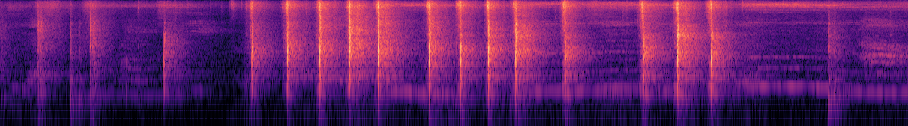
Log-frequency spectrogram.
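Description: A knife chops sharply on a plastic cutting board.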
